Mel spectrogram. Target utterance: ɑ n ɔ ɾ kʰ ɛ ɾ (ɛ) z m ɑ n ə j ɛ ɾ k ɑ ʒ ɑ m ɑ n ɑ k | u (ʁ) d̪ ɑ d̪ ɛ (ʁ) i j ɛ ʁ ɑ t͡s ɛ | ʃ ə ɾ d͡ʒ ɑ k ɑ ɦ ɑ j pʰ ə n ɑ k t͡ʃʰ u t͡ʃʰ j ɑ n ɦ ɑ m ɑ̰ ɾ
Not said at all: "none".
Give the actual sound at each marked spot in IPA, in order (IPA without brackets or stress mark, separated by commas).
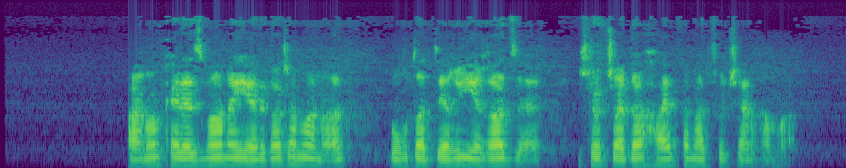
ɛ, ʁ, ʁ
